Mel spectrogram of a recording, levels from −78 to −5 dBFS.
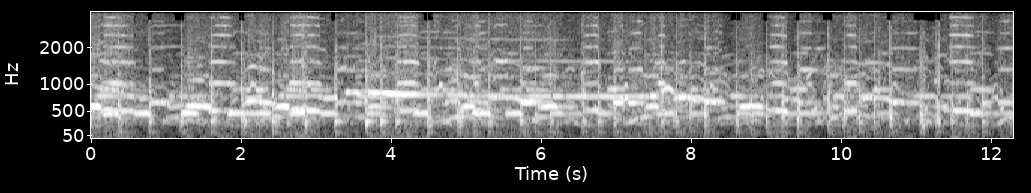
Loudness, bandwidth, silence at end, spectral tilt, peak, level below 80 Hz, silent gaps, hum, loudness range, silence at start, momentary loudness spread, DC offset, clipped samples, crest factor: -9 LUFS; 4 kHz; 0 s; -7.5 dB/octave; 0 dBFS; -48 dBFS; none; none; 4 LU; 0 s; 7 LU; under 0.1%; 0.4%; 8 dB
